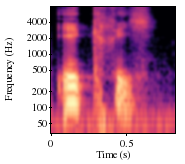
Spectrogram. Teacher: Remember that phonetically this final T doesn't exist. Okay? So the sound will be only this I, écrit.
